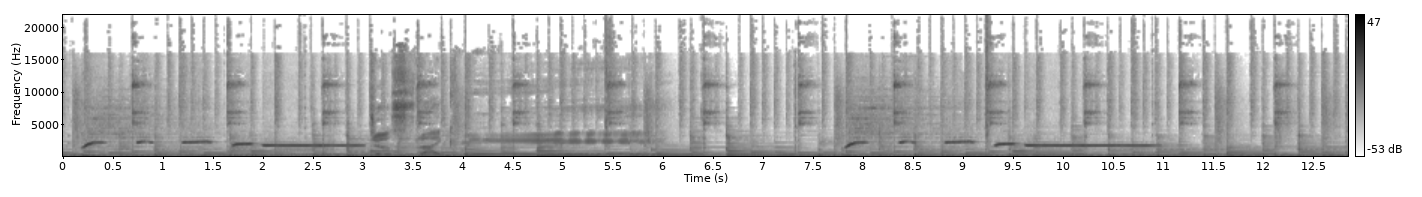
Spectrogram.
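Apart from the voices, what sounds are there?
person whistling a tune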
